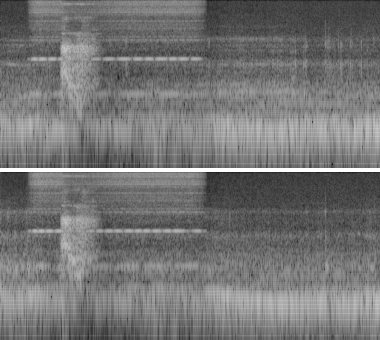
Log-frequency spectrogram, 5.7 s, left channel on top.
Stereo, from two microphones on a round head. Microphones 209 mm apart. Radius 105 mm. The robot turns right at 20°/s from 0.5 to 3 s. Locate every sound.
0.9 s dishes clattering: 5° right (ahead or behind), 3 m; by 1.5 s 15° right (ahead or behind), 3 m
